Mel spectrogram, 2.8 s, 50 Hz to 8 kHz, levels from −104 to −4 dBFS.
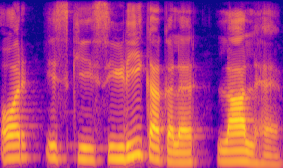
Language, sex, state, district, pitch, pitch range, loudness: Hindi, male, Jharkhand, Ranchi, 155 Hz, 125-175 Hz, -19 LUFS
